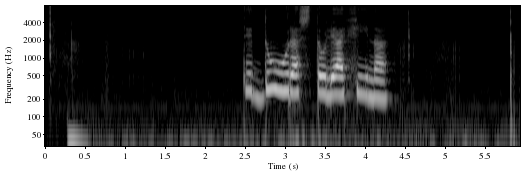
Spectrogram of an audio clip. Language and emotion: Russian, angry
